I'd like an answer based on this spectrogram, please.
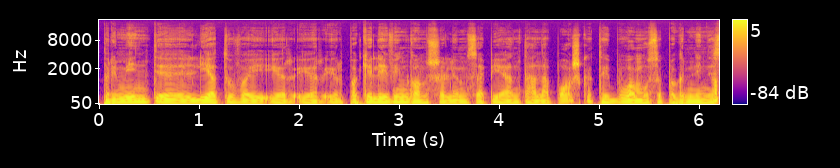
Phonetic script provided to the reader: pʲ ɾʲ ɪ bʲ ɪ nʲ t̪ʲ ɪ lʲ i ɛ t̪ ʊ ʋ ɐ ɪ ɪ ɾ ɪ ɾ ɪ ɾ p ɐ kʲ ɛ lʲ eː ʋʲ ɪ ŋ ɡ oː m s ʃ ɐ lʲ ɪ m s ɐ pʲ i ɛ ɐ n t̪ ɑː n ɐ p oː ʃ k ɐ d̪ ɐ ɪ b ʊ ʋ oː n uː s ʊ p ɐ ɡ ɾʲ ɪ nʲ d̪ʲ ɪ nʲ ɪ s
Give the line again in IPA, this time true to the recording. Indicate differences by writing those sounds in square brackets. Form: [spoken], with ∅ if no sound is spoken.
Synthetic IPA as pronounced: pʲ ɾʲ ɪ [mʲ] ɪ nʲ t̪ʲ ɪ lʲ i ɛ t̪ ʊ ʋ ɐ ɪ ɪ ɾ ɪ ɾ ɪ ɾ p ɐ kʲ ɛ lʲ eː ʋʲ ɪ ŋ ɡ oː m s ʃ ɐ lʲ ɪ m s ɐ pʲ i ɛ ɐ n t̪ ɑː n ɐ p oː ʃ k ɐ [t̪] ɐ ɪ b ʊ ʋ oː [m] uː s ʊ p ɐ ɡ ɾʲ ɪ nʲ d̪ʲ ɪ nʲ ɪ s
